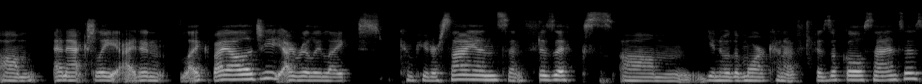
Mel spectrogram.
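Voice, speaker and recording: A woman with an American accent talks in a normal speaking voice, medium in pitch with ordinary pitch variation. Her pace is fairly slow with hardly any pauses, against a quiet background. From US, upstate New York. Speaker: freelance technology communicator. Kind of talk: interview.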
